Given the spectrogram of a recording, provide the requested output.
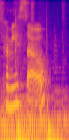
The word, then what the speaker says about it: Commisso: I have Jennifer Commisso.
